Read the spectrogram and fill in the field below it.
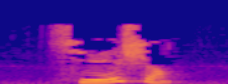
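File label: "学生", Mandarin Chinese; hsk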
